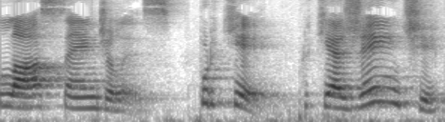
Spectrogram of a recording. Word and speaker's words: Los Angeles: dos americanos falando português só que nós brasileiros também fazemos um erro quando a gente pronuncia em inglês aplicando a regra do português quando a gente não deveria numa sequência como los angeles por quê porque a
